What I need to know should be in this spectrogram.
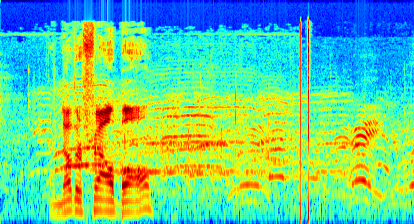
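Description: A crowd cheers in the stands.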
